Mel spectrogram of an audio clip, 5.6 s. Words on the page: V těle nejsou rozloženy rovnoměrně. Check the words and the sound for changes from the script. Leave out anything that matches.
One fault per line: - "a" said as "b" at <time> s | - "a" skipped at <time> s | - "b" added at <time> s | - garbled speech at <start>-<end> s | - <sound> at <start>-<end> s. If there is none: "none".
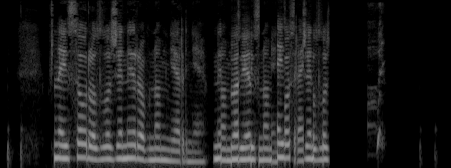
- "těle" skipped at 0.7 s
- garbled speech at 2.7-4.1 s
- laugh at 4.6-4.8 s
